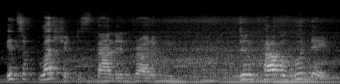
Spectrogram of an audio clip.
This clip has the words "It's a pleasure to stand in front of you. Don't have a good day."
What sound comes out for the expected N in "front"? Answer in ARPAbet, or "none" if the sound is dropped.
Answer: none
